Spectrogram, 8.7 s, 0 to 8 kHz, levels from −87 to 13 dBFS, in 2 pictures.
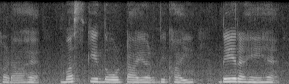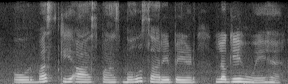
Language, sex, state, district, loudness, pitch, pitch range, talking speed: Hindi, female, Punjab, Fazilka, -17 LUFS, 225 Hz, 215-250 Hz, 140 wpm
